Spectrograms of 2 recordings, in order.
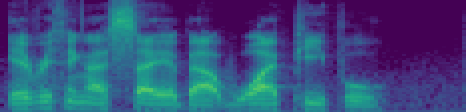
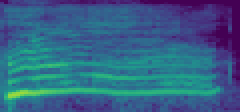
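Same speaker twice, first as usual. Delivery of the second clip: shrieking "Ah!" very high and loud; mock scream; 6 dB louder than usual. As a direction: let out a startled shriek. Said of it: "everyone's like".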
